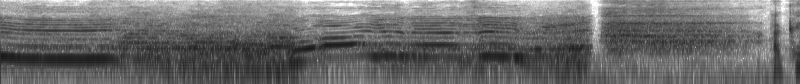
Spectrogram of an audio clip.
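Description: A man calls out twice in long, drawn-out shouts that echo in a stone corridor, each held on a sliding pitch. A brief rush of noise follows and fades near the end.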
